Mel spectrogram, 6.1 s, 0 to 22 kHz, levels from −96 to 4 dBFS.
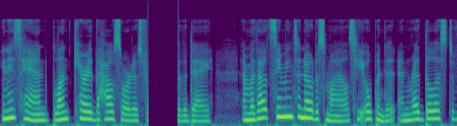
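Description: At 1.97 s the speech cuts out mid-flow for 405 ms, a playback stall, likely the player starving for data; the silence is far longer than a dropout's brief gap.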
